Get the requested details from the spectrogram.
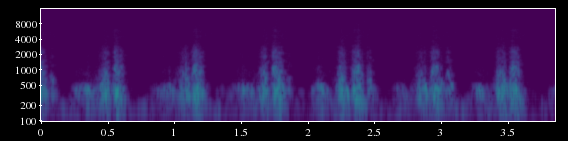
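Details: Auscultation stress test at position A, repeated for consistency across lying, sitting, standing and lying again: regular heart sounds about 100 bpm with an extra sound between beats, a mid-systolic click with fixed split S2.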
